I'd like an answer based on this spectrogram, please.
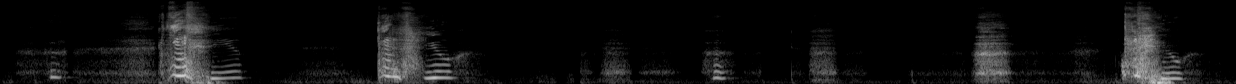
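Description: Repeated forceful sneezes, each led by a catching in-breath, with softer gasps between; about four strong sneezes in a rapid bout.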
